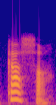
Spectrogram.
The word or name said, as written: casa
